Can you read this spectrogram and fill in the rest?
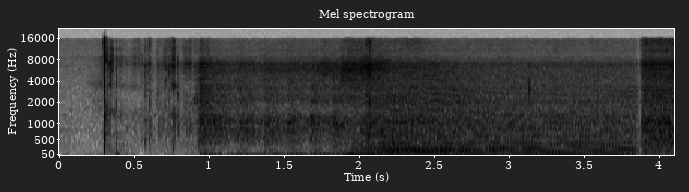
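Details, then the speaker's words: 2008 Honda CR-V after cooling fan replacement, started with the AC on: the engine catches after a short crank and idles evenly under a steady rushing fan noise; fans working normally. "fans are moving good all right so I don't even need to buy directionally control them long really with a scan tool"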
